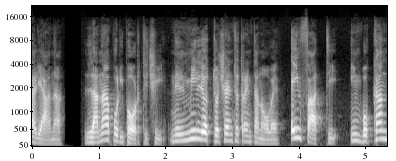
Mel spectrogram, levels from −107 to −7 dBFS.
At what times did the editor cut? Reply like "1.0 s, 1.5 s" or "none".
none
